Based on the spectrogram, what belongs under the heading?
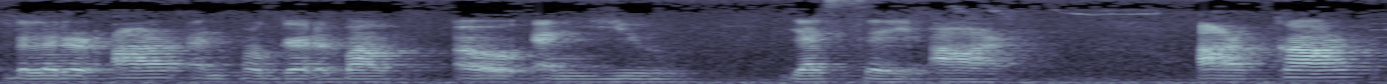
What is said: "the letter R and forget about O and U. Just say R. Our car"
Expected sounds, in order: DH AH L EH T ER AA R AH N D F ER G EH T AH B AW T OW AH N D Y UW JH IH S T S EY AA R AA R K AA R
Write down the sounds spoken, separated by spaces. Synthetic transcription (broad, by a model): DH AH L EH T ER AA R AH N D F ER G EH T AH B AW T OW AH N Y UW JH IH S S EY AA R AA R K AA R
